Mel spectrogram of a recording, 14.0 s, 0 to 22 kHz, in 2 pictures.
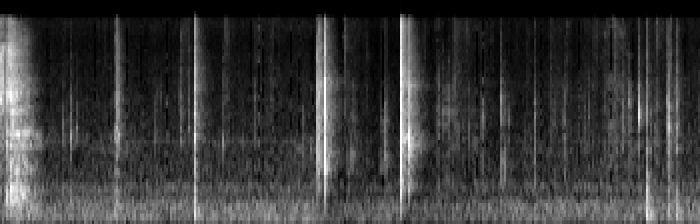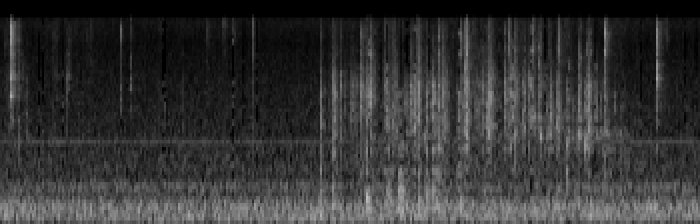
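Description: Sharp plastic clicks and snaps from a Panasonic KX-TGA680 cordless phone handset's plastic housing as it is handled and pressed together, about six in the first seven seconds, the loudest about four seconds in. Later comes a faint scratching of a small screwdriver working screws at the back of the handset.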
